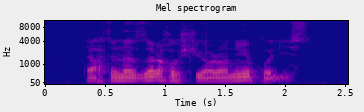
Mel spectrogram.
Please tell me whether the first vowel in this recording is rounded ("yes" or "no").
no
